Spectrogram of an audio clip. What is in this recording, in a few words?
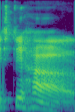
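"isytihar", Malay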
